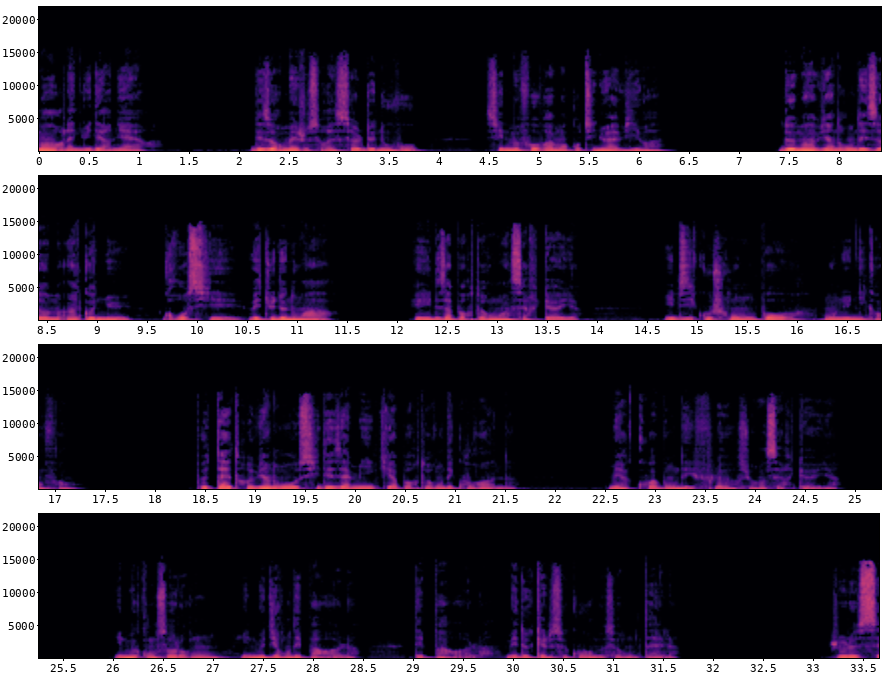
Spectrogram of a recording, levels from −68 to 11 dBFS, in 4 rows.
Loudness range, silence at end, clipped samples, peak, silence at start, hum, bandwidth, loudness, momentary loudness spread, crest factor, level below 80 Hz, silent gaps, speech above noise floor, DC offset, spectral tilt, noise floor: 6 LU; 0 s; under 0.1%; -6 dBFS; 0 s; none; 15.5 kHz; -25 LUFS; 12 LU; 18 dB; -42 dBFS; 6.47-7.34 s, 11.49-12.12 s, 17.38-18.34 s, 24.99-25.93 s, 31.73-33.06 s; 31 dB; under 0.1%; -6 dB/octave; -54 dBFS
